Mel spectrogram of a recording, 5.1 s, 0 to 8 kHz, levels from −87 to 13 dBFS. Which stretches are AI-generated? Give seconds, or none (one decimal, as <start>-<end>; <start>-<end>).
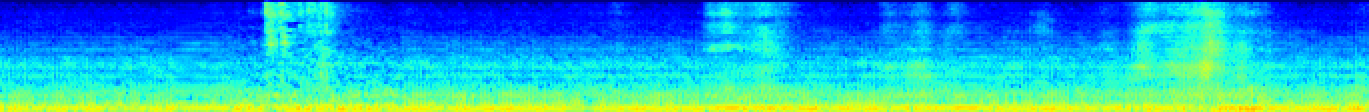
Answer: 0.0-0.9; 1.5-5.1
